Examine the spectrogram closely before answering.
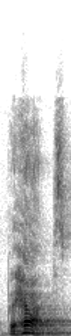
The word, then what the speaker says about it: perhaps: uma dificuldade muito grande, porque quer colocar na sílaba uma força que a sílaba não tem. O schwa é fraco, tá? Então, ó, forget, forget, perhaps, perhaps. Deixa o forte lá para o final e ele é bem devagar.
